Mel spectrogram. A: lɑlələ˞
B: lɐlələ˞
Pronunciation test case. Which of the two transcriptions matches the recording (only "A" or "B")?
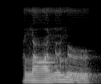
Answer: A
